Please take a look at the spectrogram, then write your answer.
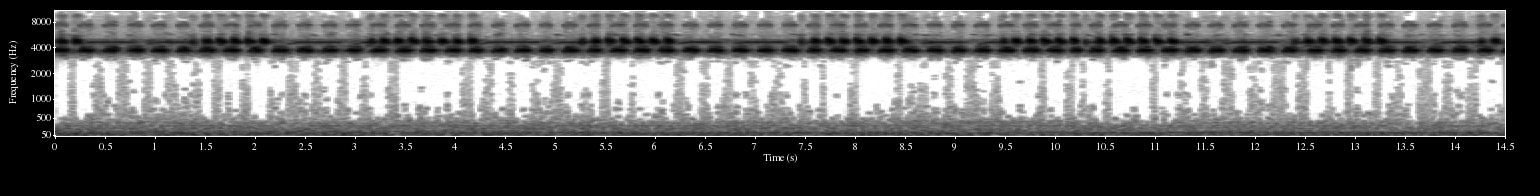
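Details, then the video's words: Night-time cricket chorus in autumn: unbroken high tinkling drone with repeated short bursts of rapid pulsed chirps roughly every one and a half seconds, no other sounds. "鈴虫 夜の虫 虫が鳴く夜の雰囲気 コオロギ 秋"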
